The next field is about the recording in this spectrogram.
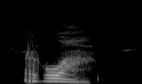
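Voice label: tlacochahuaya, Zapotec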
